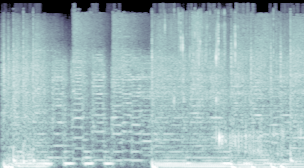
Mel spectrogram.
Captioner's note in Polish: Aplauz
